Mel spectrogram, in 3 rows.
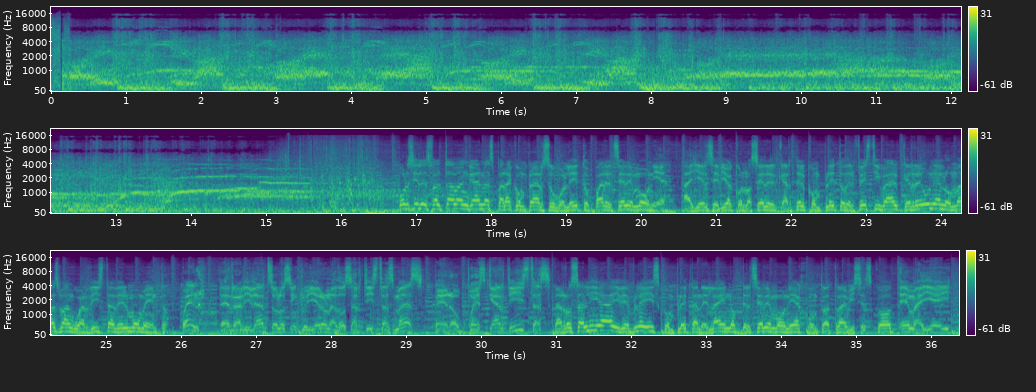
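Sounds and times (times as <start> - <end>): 
stadium crowd of women and children chanting: 0.0 - 14.0
stadium crowd cheering and shouting: 0.0 - 21.4, 22.0 - 33.0
speech: 16.8 - 36.3.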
